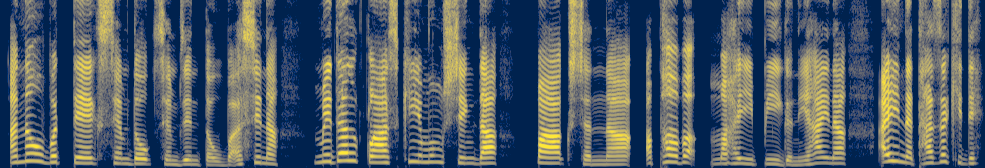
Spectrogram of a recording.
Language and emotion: Manipuri, surprised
